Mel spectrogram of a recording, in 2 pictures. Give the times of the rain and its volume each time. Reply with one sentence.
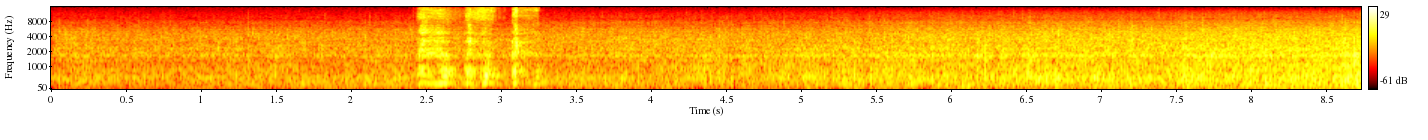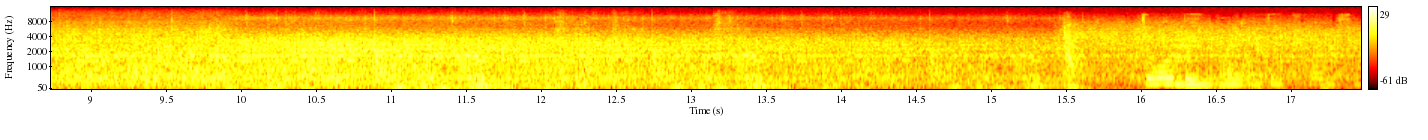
The rain can be heard from 0.0 to 17.4 s, getting louder then quieter.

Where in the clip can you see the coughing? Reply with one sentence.
The coughing can be heard from 2.4 to 3.3 s and from 12.1 to 13.4 s.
